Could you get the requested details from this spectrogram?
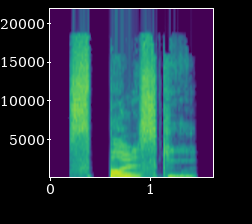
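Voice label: "z Polski", Polish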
